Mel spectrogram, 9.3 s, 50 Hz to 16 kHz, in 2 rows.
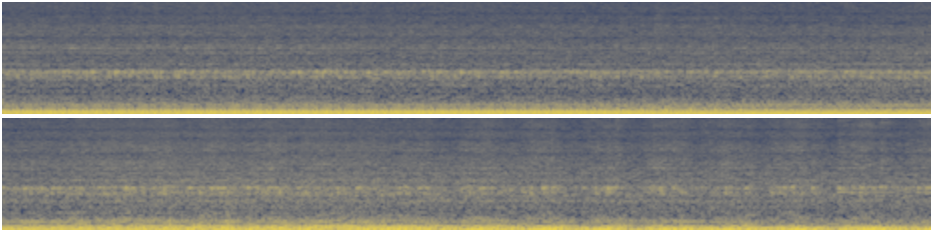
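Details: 2005 Mustang GT with Department of Boost GT450 supercharger running unevenly with a thin steady whistle above the V8 note, a vacuum leak.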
